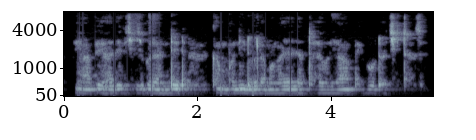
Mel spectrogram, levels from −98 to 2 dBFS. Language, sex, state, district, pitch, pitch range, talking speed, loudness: Hindi, male, Bihar, Supaul, 130 Hz, 125-130 Hz, 205 wpm, -34 LUFS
